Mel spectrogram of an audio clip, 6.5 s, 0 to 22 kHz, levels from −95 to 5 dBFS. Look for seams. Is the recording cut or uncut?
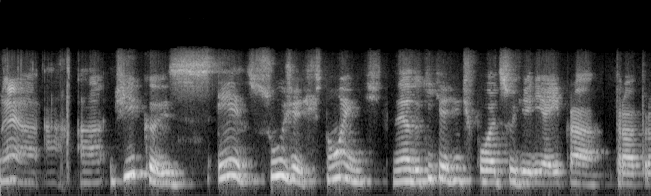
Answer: cut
